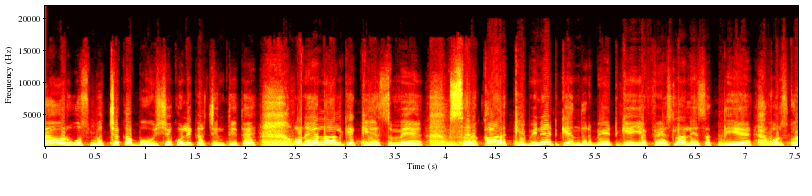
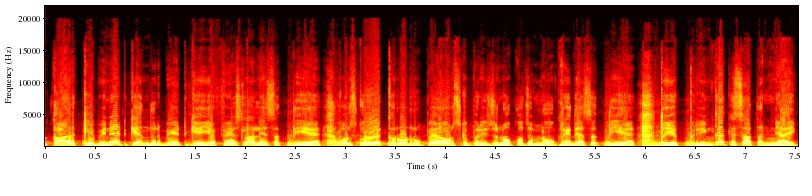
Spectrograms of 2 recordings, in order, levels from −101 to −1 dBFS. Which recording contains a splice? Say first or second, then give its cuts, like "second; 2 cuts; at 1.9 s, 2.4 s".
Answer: first; 1 cut; at 2.6 s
